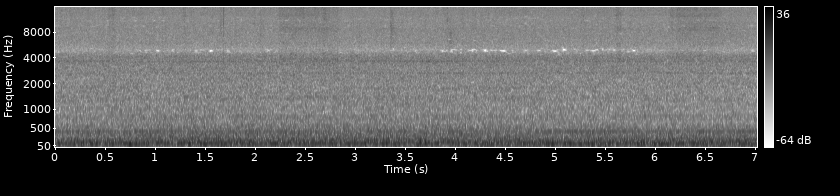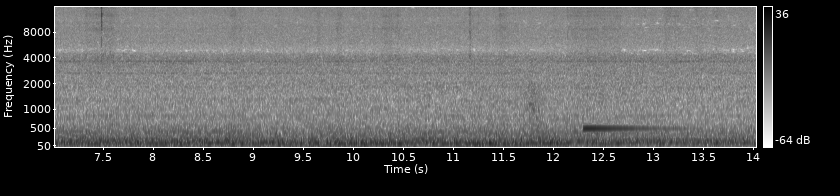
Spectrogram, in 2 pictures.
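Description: Airbus A320 cabin noise on final approach: the steady low rumble of the wing engines and airflow as heard from a window seat. A faint steady whine runs through the first half, and a short higher tone sounds near the end.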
